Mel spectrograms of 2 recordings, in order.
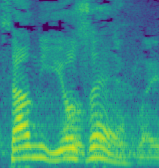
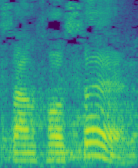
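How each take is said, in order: First: The second word starts with a Y sound. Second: The second word starts with an H sound. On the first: The speaker calls it wrong. "в Кентукки «И» мы произносим как «И»" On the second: The speaker calls it right. "здесь вместо «Х» ставят «И»"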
